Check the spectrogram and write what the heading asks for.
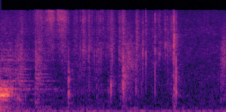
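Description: Rustling and crinkling of a cloth money sack being opened and a bundle of paper bills pulled out, heard as a few short, scattered soft clicks and rustles.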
